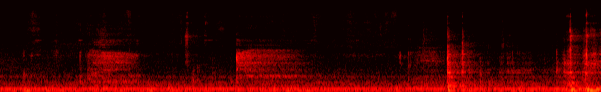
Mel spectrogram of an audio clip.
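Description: Faint handling of the aluminium gimbal head and its quick-release clamp: two short soft rubbing or sliding sounds, then a few light clicks near the end, over a steady low hum.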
